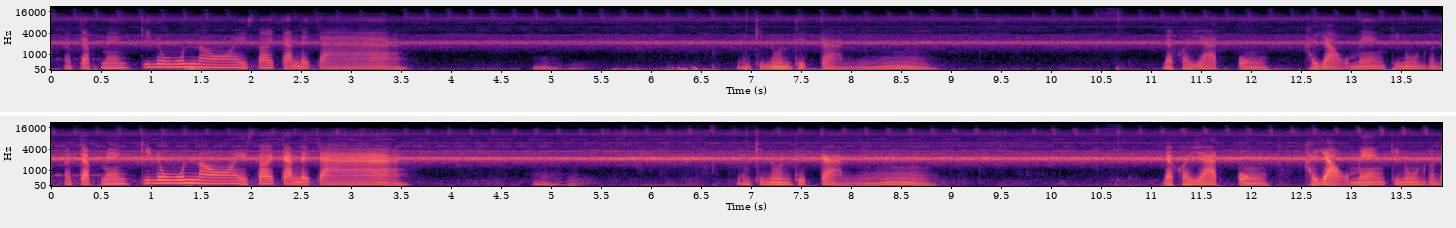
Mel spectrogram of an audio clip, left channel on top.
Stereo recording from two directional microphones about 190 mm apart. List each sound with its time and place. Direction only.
0.3 s cricket: 20° left (ahead or behind)
1.1 s speech: 15° left (ahead or behind)
7.2 s speech: 20° left (ahead or behind)
11.1 s speech: 10° left (ahead or behind)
